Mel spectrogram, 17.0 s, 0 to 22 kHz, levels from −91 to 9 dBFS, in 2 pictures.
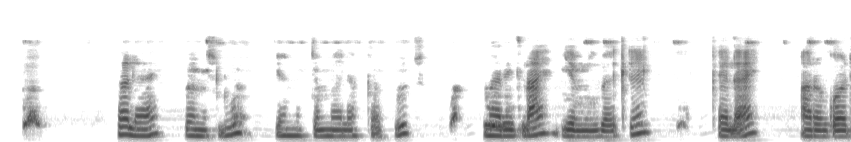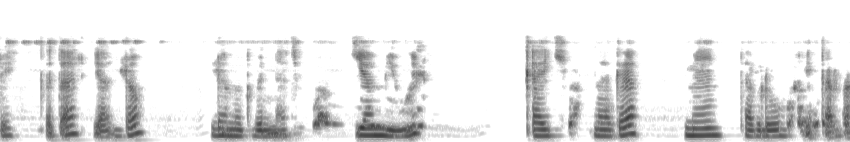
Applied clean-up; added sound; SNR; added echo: none; none; none; reverberation time 0.2 s.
